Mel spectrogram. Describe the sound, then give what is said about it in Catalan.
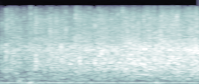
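Applause from a group of people, a dense, steady patter of many hands clapping at even loudness throughout, with no talk over it. “Un aplaudiment.”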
